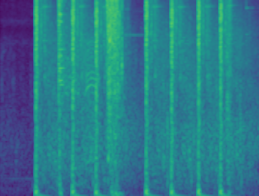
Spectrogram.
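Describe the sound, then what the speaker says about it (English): Video game gunfire in close, loud bursts: about eight sharp shots in an uneven rhythm after a brief quiet start, each with a short echoing tail. "Being shot at."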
